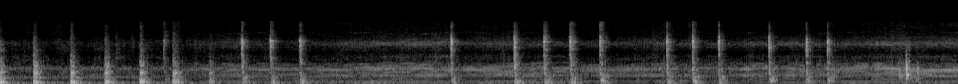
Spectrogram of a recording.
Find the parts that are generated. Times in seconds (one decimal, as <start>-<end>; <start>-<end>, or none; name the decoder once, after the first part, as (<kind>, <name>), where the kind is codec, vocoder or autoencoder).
5.9-8.4 (vocoder, Vocos)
